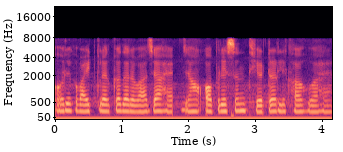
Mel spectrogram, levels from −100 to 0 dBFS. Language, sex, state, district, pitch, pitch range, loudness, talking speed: Hindi, female, Jharkhand, Deoghar, 200 Hz, 195-210 Hz, -18 LUFS, 185 wpm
